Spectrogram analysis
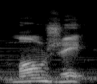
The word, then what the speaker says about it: mangez: The vous form sounds just like the ER form. They are both pronounced manger. They sound exactly the same.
